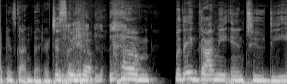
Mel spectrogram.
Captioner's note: laughing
